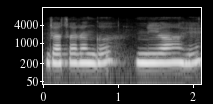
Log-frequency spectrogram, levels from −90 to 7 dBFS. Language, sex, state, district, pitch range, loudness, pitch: Marathi, female, Maharashtra, Chandrapur, 225-230 Hz, -12 LUFS, 225 Hz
